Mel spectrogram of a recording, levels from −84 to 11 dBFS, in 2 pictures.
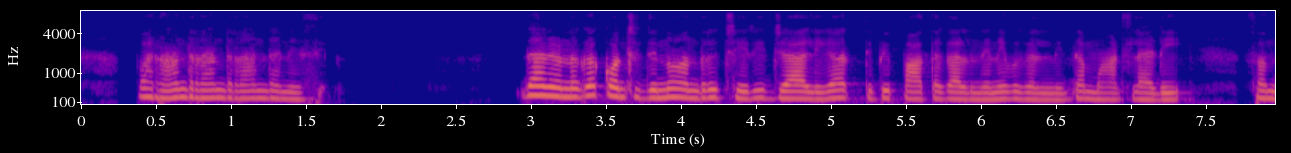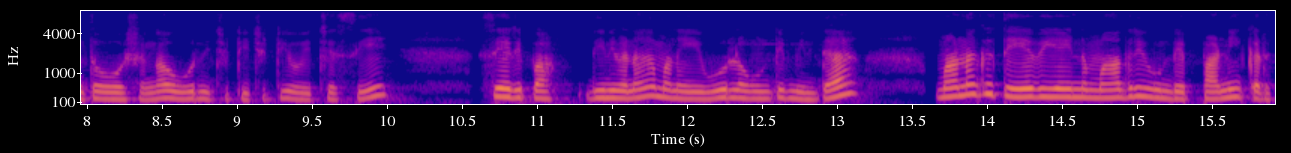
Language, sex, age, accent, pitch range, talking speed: English, female, 20-39, Indian, 165-215 Hz, 120 wpm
